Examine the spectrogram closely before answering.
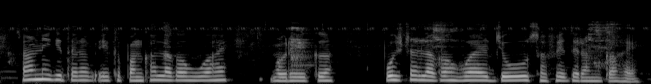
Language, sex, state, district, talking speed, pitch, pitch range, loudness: Hindi, female, Bihar, Jahanabad, 175 wpm, 185 Hz, 170-195 Hz, -30 LUFS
